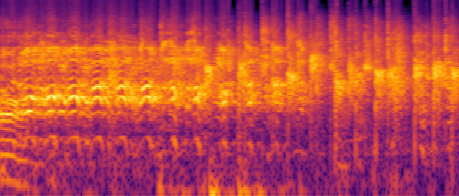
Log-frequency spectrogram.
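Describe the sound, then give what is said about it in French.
A crowd laughs loudly, then breaks into a dense round of applause with rapid overlapping claps that continue to the end, the laughter fading beneath the clapping. “Non, mais ce qui est, horrible, c'est pas que ça, c'est qu'ils applaudissent en fait, c'est ça le truc.”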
